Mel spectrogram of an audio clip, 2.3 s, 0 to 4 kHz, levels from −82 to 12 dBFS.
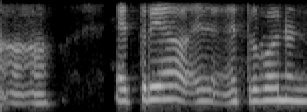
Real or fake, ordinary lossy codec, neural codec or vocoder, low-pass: real; AAC, 24 kbps; none; 3.6 kHz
